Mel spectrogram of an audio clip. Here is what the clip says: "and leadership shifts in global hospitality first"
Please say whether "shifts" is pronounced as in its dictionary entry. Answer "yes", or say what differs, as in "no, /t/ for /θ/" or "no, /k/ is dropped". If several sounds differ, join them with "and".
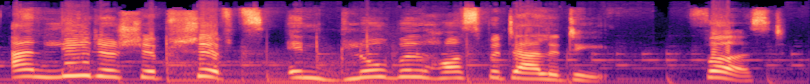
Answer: yes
